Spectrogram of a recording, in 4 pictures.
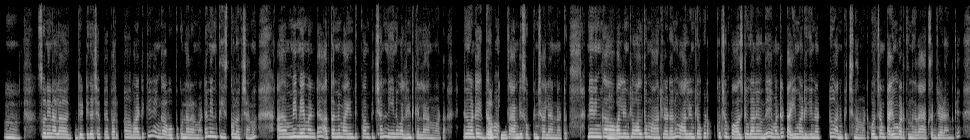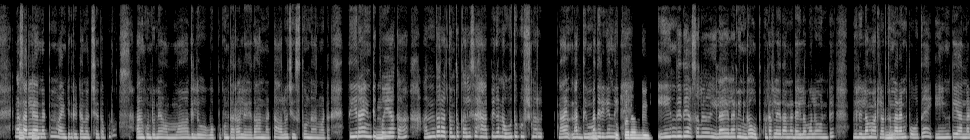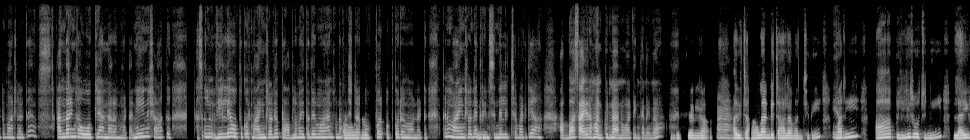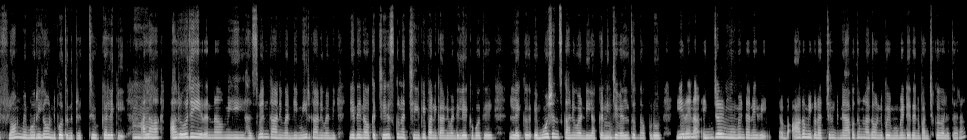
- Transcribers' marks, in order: in English: "సో"; in English: "ఫ్యామిలీస్"; in English: "పాజిటివ్‌గానే"; in English: "యాక్సెప్ట్"; in English: "రిటర్న్"; in English: "హ్యాపీగా"; in English: "సూపర్"; tapping; in English: "డైలమాలో"; in English: "గ్రీన్ సిగ్నల్"; giggle; in English: "లైఫ్‌లైంగ్ మెమరీగా"; in English: "హస్బెండ్"; in English: "లైక్ ఎమోషన్స్"; in English: "ఎంజాయ్"
- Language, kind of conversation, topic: Telugu, podcast, మీ వివాహ దినాన్ని మీరు ఎలా గుర్తుంచుకున్నారు?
